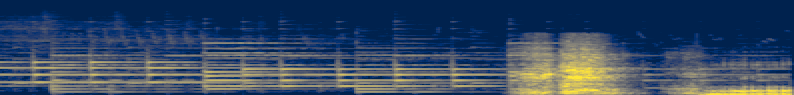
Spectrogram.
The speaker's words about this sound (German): Gut gebrüllt, Löwe!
